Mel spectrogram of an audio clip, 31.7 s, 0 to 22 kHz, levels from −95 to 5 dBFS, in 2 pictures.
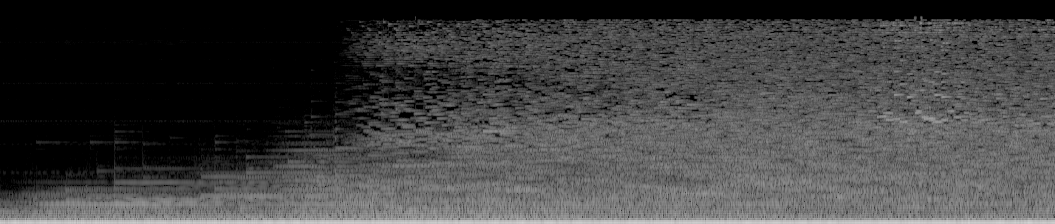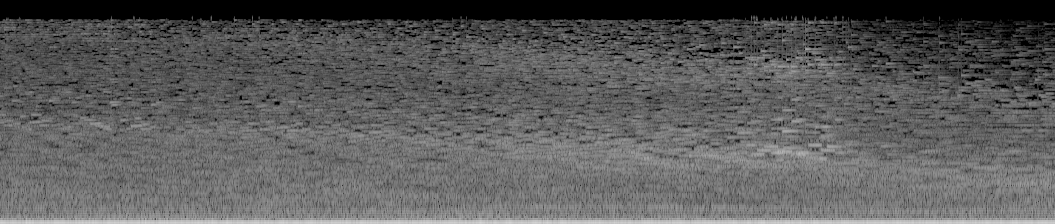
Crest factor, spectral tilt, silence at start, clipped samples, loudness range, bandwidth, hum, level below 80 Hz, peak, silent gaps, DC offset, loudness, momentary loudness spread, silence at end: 18 dB; -2.5 dB/octave; 0 s; under 0.1%; 13 LU; 16 kHz; none; -40 dBFS; -10 dBFS; none; 7%; -31 LUFS; 13 LU; 0 s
